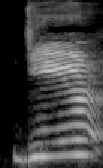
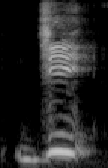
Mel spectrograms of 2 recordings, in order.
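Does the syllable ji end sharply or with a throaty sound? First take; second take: throaty; sharp. First: It ends with a throaty, ain-like sound. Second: It ends with a short, sharp stop. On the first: The speaker calls it wrong. "Tak nak ji', ji' tumuna, salah. Tu huruf ain" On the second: The speaker calls it right. "hamzah bunyinya sharp je. Tajam je"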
